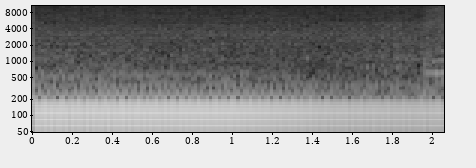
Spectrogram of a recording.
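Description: Jazz quartet holding one long, steady low note or chord, fading slightly without a break.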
